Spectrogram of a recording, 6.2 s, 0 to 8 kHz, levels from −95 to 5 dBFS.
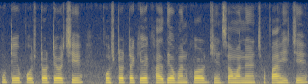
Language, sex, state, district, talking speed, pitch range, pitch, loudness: Odia, male, Odisha, Sambalpur, 125 wpm, 195-200 Hz, 200 Hz, -14 LUFS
